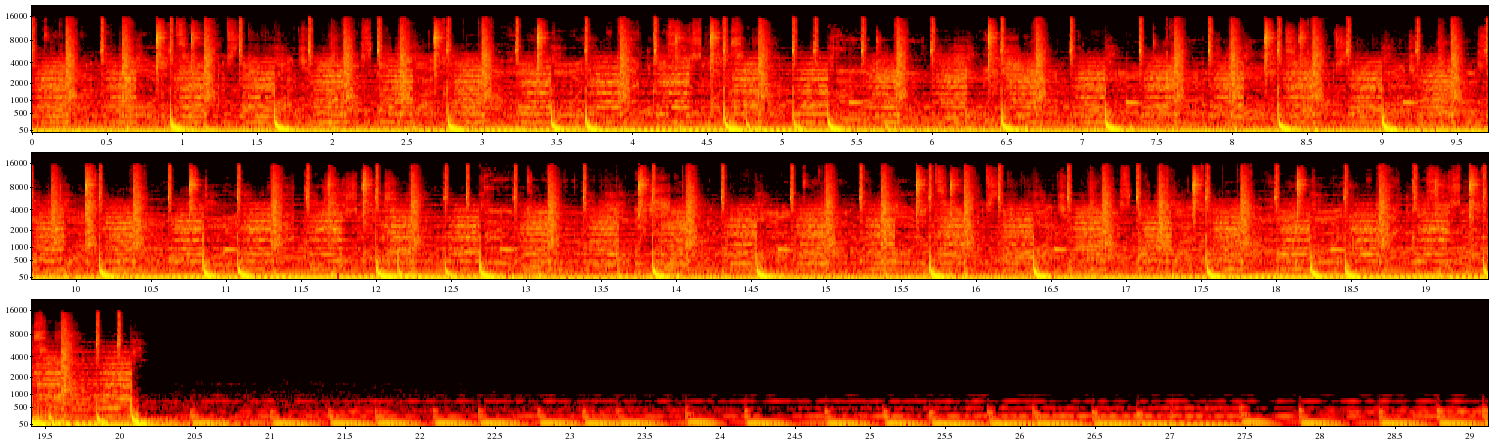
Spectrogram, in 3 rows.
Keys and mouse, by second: 0.0 Tab, 0.5 shift+s, 2.1 shift+d, 2.7 p, 3.1 Tab, 3.3 click, 4.8 Tab, 5.0 a, 5.3 click, 5.4 middle click, 5.9 e, 9.0 a, 9.5 shift+n, 9.8 Tab, 11.1 click, 12.8 ctrl+2, 13.6 right click, 14.1-15.1 middle drag, 15.8 middle click, 16.1 middle click, 17.7 KP_7, 19.6 middle click, 19.8 Tab, 20.5 KP_7, 22.4 k, 26.9 z, 27.5 middle click, 28.6 z, 29.0 Tab.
